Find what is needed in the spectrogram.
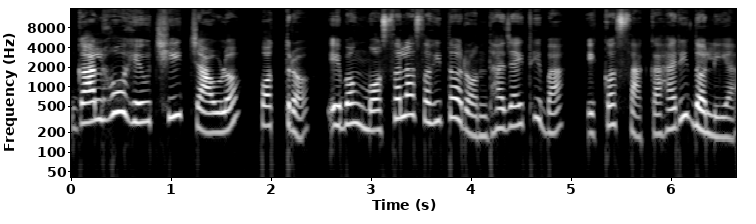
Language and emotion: Odia, neutral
